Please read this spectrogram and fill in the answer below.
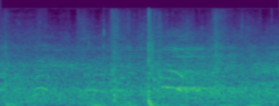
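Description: Boxing arena crowd noise with scattered voices and shouts, and two sharp thuds of gloved punches landing, about half a second and about a second in, the second the louder.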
